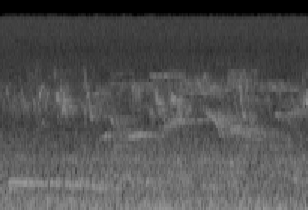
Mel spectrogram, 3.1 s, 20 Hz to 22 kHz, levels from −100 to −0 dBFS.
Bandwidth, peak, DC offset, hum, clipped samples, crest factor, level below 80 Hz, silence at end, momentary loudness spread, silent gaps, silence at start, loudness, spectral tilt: 16.5 kHz; -30 dBFS; under 0.1%; none; under 0.1%; 14 dB; -54 dBFS; 0 s; 3 LU; none; 0 s; -43 LUFS; -3.5 dB/octave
